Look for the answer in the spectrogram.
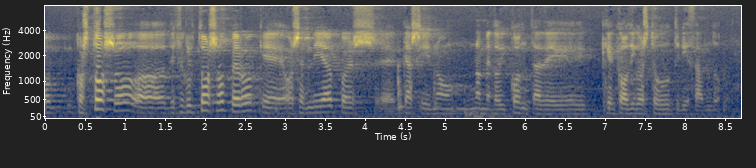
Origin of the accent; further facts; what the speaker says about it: Jaén, Andalusia, Spain; Galician is a second language; now in Galicia, Spain; son de Jaén. Estou vivendo aquí en Galicia dende o ano 95, vai para 14 anos. Cando viña a vivir a Galicia, tomei a determinación de falar galego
